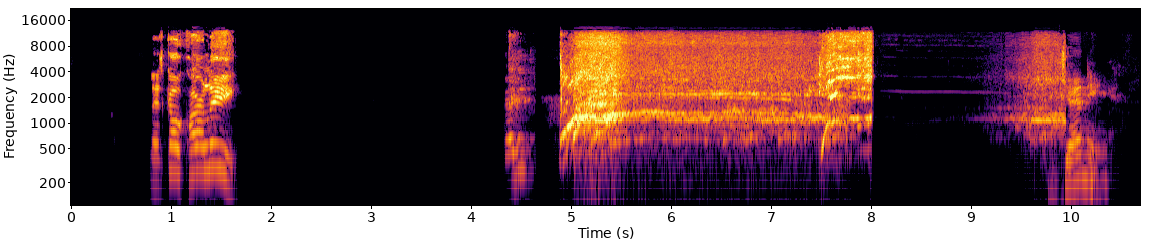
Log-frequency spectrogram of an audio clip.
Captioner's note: cheering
